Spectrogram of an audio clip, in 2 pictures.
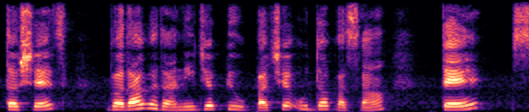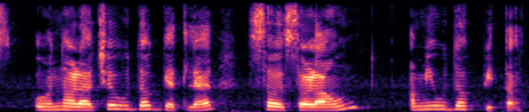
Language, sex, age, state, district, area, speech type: Goan Konkani, female, 30-45, Goa, Salcete, rural, spontaneous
